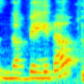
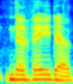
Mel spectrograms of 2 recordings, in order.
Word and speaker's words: Nevada: Just to correct the pronunciation of our center, it's Nevada. – Sorry, beg your pardon. Nevada, beg your pardon.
